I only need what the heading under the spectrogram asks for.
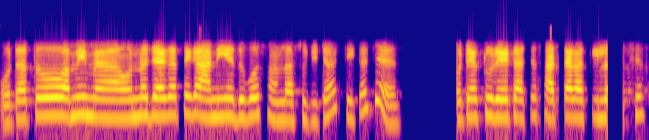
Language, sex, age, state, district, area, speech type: Bengali, female, 45-60, West Bengal, Purulia, rural, conversation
